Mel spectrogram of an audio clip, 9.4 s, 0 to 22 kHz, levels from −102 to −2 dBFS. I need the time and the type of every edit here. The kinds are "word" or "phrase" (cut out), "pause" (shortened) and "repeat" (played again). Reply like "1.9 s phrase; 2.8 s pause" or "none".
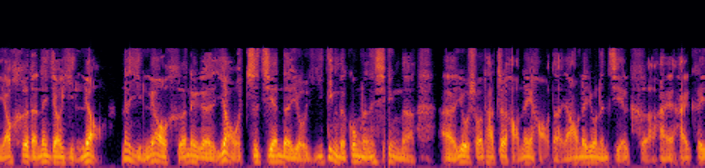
none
